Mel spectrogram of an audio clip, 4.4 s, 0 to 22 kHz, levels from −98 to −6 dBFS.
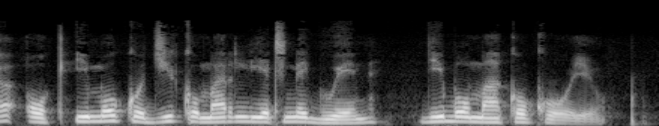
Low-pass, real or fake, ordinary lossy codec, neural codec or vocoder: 19.8 kHz; fake; MP3, 48 kbps; autoencoder, 48 kHz, 32 numbers a frame, DAC-VAE, trained on Japanese speech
